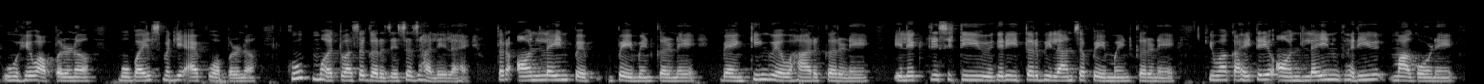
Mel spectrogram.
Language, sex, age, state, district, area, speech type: Marathi, female, 45-60, Maharashtra, Sangli, urban, spontaneous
